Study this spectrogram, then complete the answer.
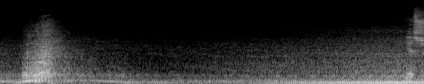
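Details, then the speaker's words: Mercedes-AMG C63 (W204) V8 after maintenance, one throttle blip: deep, even burble swelling smoothly as throttle opens, with no knocks, misses or rattles; car running good. "But yeah, man, car running good. Let me hit that thing one time so y'all can hear it."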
